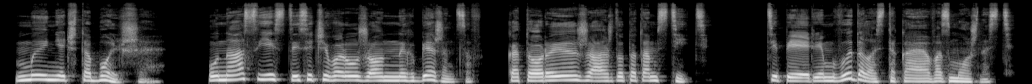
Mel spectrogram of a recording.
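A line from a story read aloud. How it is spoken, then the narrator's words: Plain. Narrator (Russian): сказала Никки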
